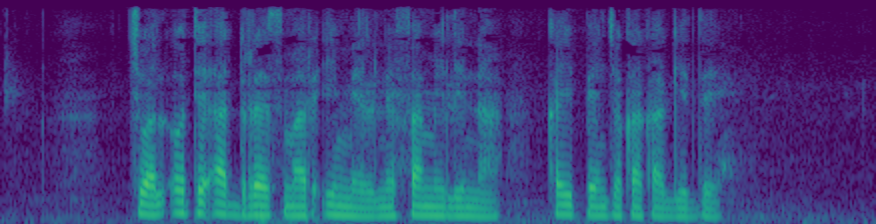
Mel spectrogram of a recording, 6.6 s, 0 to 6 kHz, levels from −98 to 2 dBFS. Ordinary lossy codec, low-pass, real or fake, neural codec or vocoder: MP3, 32 kbps; 5.4 kHz; real; none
